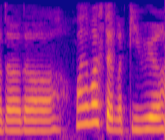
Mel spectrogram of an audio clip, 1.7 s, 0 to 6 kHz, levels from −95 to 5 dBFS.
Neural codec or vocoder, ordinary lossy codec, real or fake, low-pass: codec, 24 kHz, 6 kbps, HILCodec; MP3, 24 kbps; fake; 5.4 kHz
